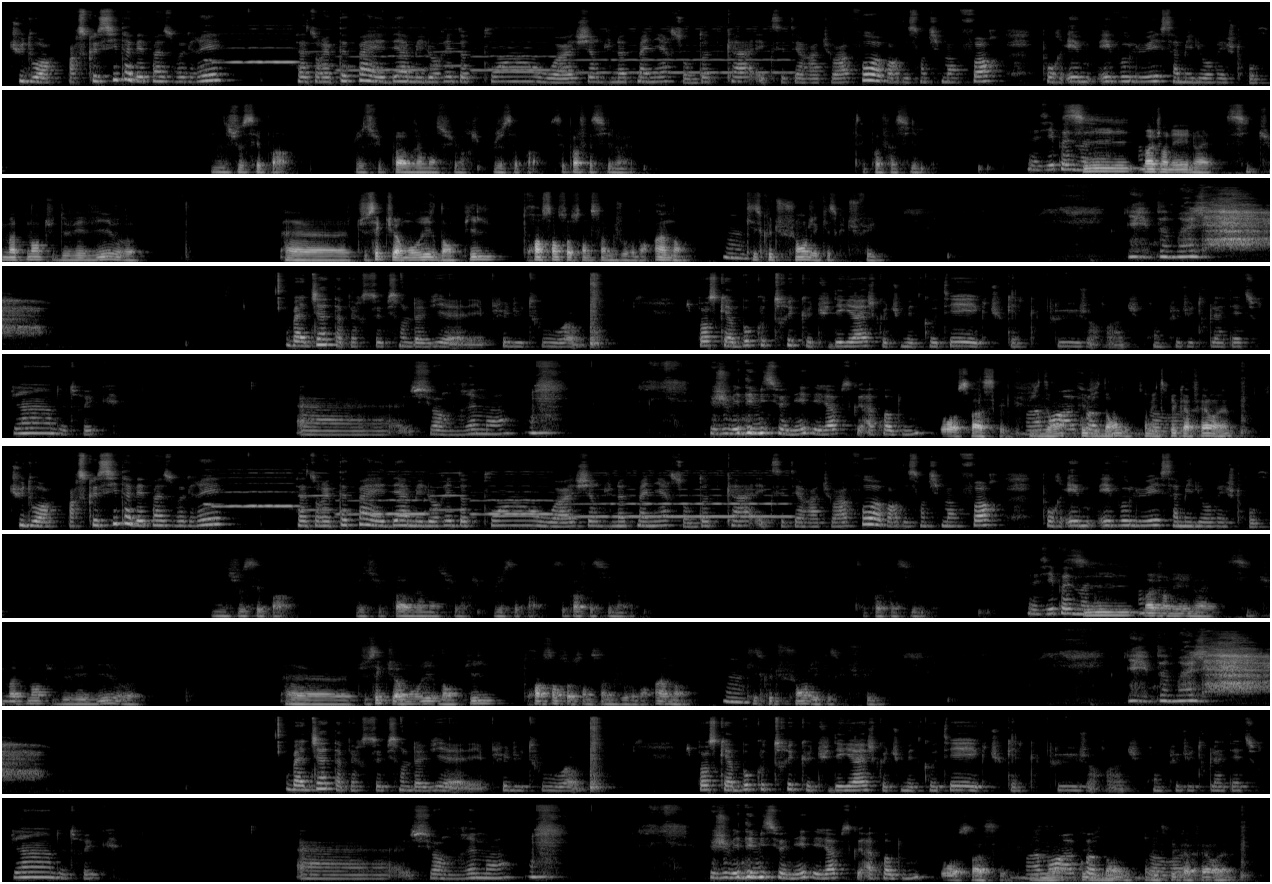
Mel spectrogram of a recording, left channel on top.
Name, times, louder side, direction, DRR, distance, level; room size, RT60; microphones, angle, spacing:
voice 1, 0.1-2.2 2.9-7.6 7.9-12.6 22.9-23.6 24.0-24.1 32.6-32.8 35.9-36.3 36.6-38.5 40.9-44.0 45.0-48.2 48.5-50.6 50.8-51.9 53.7-56.3 57.1-59.9 60.9-61.9 62.2-62.7, equal, 5° right, 0.3 m, -35 dB
sound 1, 2.0-7.9, right 5 dB, 55° right, 0.6 m, -40 dB
voice 2, 14.8-15.5 16.2-17.3 17.6-17.8 18.4-18.9 21.4-21.9 23.4-26.7 28.1-30.3 30.6-32.2 32.8-34.1 60.1-60.6 61.0-63.0, left 5 dB, 80° left, 0.4 m, -32 dB
3.4 x 2.1 x 3.6 m
head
